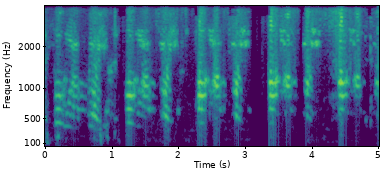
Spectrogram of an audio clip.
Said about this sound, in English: You got us playing in the background? Hold on, let me get away from these other phones. My bad.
